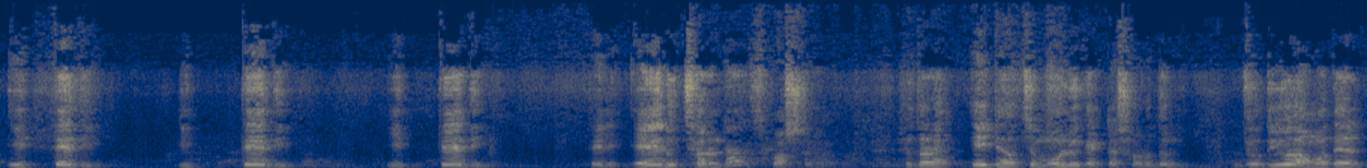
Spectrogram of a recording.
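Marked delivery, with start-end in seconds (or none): 0.0-3.2 ইত্যাদি said with an open এ start; teacher modelling the right way; correct pronunciation. Shown as a demonstration. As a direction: say ইত্যাদি opening with এ, carefully. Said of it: "বলতে হবে".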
